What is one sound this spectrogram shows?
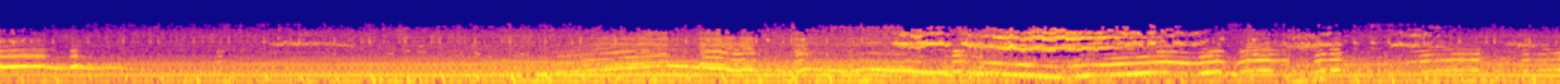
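A car engine revs up and down as the car speeds through turns.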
